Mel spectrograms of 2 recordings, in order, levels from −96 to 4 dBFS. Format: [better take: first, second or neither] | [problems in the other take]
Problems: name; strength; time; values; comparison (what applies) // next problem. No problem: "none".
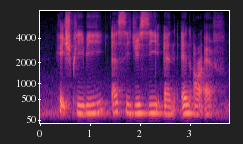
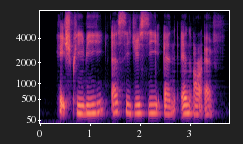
first | noise reduction (neural mask model DeepFilterNet 3)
